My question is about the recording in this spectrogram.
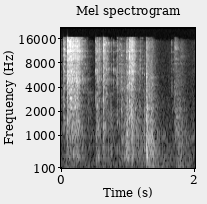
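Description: A kitchen drawer being opened and metal utensils clattering in it as one is taken out: a few soft rattles and scrapes in the first second and a half.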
